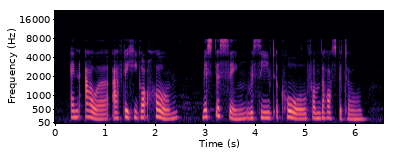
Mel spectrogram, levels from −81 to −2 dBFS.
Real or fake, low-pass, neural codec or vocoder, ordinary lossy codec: real; none; none; none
